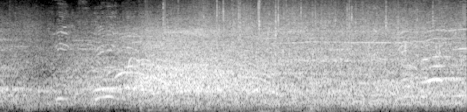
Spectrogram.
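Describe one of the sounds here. A crowd cheers loudly after a free throw.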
